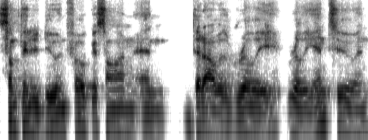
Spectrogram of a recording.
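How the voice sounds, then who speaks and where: A man with an American accent speaks fairly quickly in a fairly low voice on a very clean recording with a silent background. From US, central Oregon. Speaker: professional poker player. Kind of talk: interview.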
